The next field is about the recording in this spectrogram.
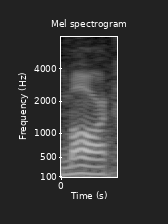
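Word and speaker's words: Meagher: Many people say meager, but the Irish pronunciation is a soft G, Marr.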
